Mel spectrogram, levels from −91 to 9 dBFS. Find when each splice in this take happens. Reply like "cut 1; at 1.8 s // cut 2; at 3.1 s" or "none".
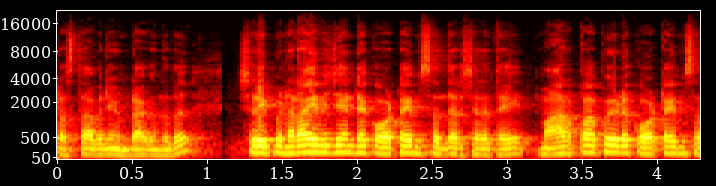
cut 1; at 1.0 s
